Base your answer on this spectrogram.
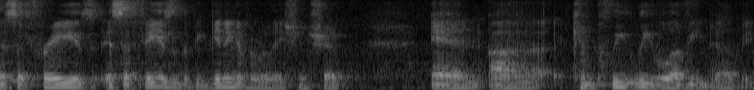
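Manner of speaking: ordinary talk, nothing marked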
